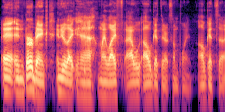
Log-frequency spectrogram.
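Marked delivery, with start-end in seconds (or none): 1.5-4.5 resigned mumble. Retold or imitated. Imagined resigned adjunct self-talk.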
